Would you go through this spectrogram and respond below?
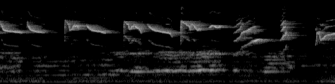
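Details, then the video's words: Buxtoni white-eye in rolling 'ngalas ngerol' song for training other birds; long high whistles slide downward one after another, roughly every half second, ending in quicker sharp chirps, with a low steady hum behind. "pleci buxtoni Ngalas ngerol cocok sekali untuk"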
